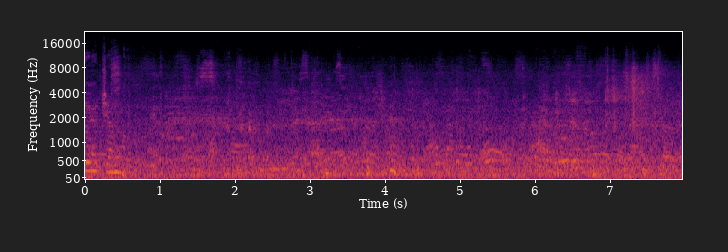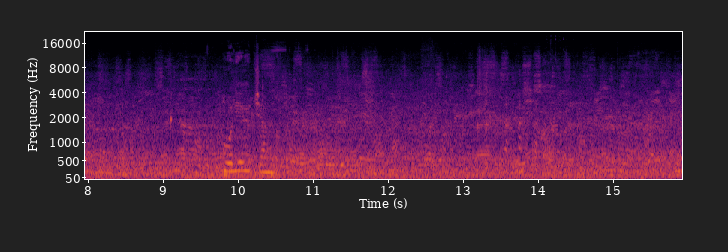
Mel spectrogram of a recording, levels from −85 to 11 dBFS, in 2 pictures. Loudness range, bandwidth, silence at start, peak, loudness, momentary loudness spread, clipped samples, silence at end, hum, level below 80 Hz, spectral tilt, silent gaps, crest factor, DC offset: 3 LU; 19 kHz; 0 s; -12 dBFS; -29 LUFS; 6 LU; under 0.1%; 0 s; none; -42 dBFS; -6 dB/octave; none; 16 dB; under 0.1%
